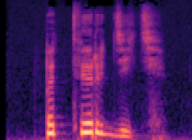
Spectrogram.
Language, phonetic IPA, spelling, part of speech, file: Russian, [pətːvʲɪrˈdʲitʲ], подтвердить, verb, Ru-подтвердить.ogg
- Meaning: to confirm, to corroborate, to bear out, to endorse, to ratify, to verify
